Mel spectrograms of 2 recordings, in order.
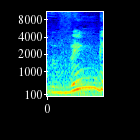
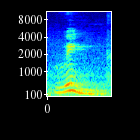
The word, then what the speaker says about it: wing: ये लिखा हुआ है व, यानी हम विंग नहीं कहेंगे, हम अपने होठ को, दांतों को होठ से नहीं छुएंगे, व नहीं कहेंगे, हम कहेंगे विंग और इसका स्पेलिंग है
